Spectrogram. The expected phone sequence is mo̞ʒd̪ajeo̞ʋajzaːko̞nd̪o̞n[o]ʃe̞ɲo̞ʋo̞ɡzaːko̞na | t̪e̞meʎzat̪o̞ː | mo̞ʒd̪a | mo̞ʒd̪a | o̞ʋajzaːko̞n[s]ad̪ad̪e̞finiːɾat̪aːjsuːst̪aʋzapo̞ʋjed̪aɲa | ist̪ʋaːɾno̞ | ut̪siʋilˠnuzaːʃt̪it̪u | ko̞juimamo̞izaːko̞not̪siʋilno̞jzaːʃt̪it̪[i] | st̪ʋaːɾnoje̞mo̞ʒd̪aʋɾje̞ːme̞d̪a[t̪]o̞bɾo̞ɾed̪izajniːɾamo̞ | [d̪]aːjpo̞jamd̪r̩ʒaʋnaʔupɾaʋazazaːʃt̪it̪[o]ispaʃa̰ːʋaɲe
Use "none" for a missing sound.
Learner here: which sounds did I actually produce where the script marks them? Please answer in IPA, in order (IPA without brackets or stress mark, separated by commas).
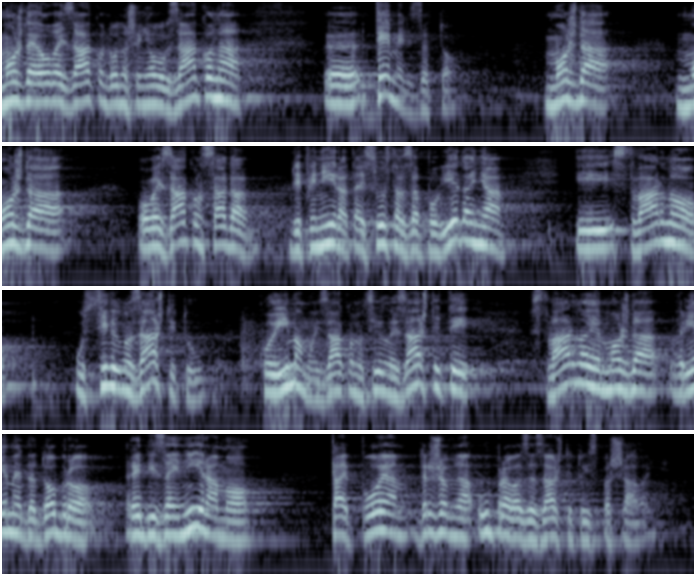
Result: o, s, i, d̪, t̪, u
